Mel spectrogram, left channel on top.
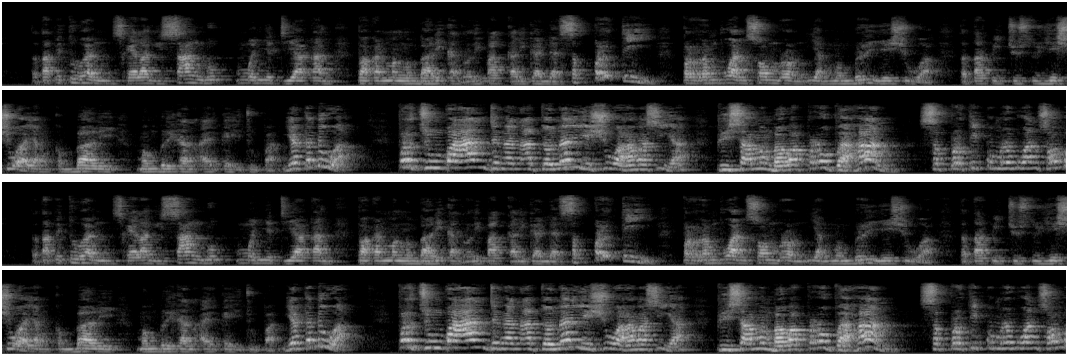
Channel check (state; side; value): normal; both; correlation 0.41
